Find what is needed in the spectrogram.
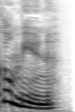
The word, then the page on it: commune: British English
